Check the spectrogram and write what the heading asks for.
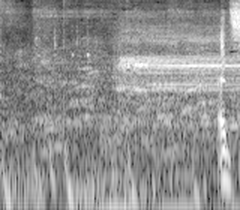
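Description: A gymnasium scoreboard buzzer sounds about a second in, a steady harsh buzz lasting about a second over the background noise of the gym, signalling the end of a timeout.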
